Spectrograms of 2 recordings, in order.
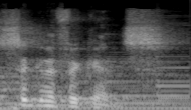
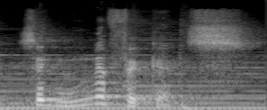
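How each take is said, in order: First: The stress is not on the second syllable. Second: The stress is on the second syllable. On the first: The speaker calls it wrong. "This word is not significance" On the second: The speaker calls it right. "The second syllable is stressed"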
